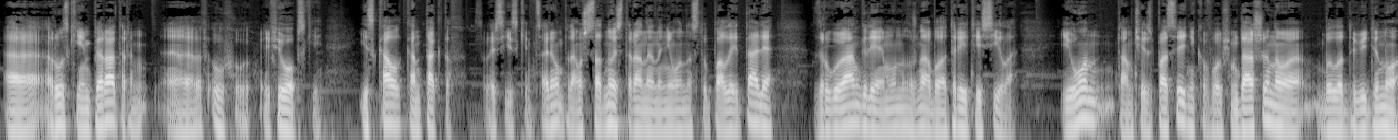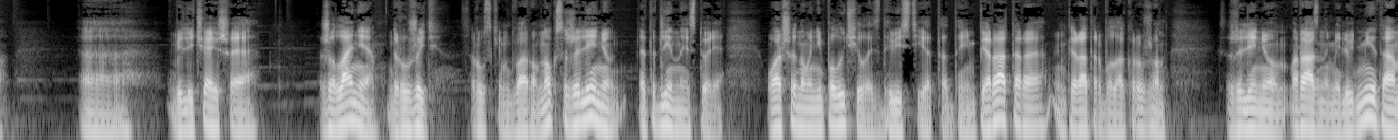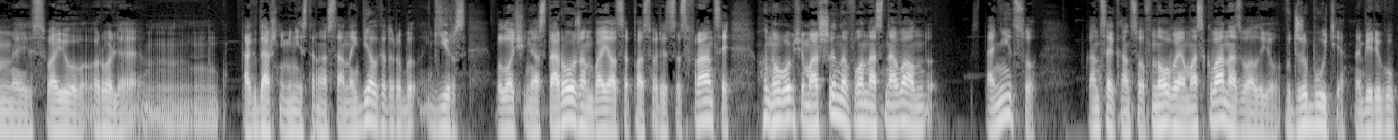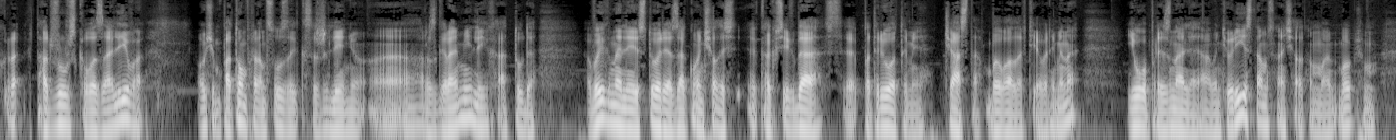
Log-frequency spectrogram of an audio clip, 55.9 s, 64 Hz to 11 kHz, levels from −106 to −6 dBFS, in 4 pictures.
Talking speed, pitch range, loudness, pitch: 140 wpm, 90-110 Hz, -25 LUFS, 100 Hz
